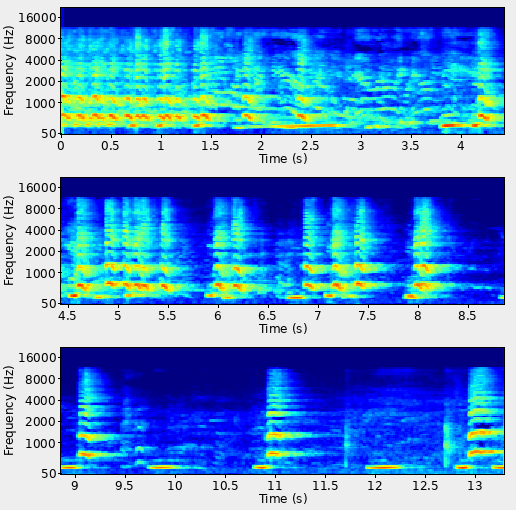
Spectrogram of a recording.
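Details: Siamangs sing at the Los Angeles Zoo in California: loud, ringing hoots and barks, some sliding upward, given in quick bursts with brief pauses.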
